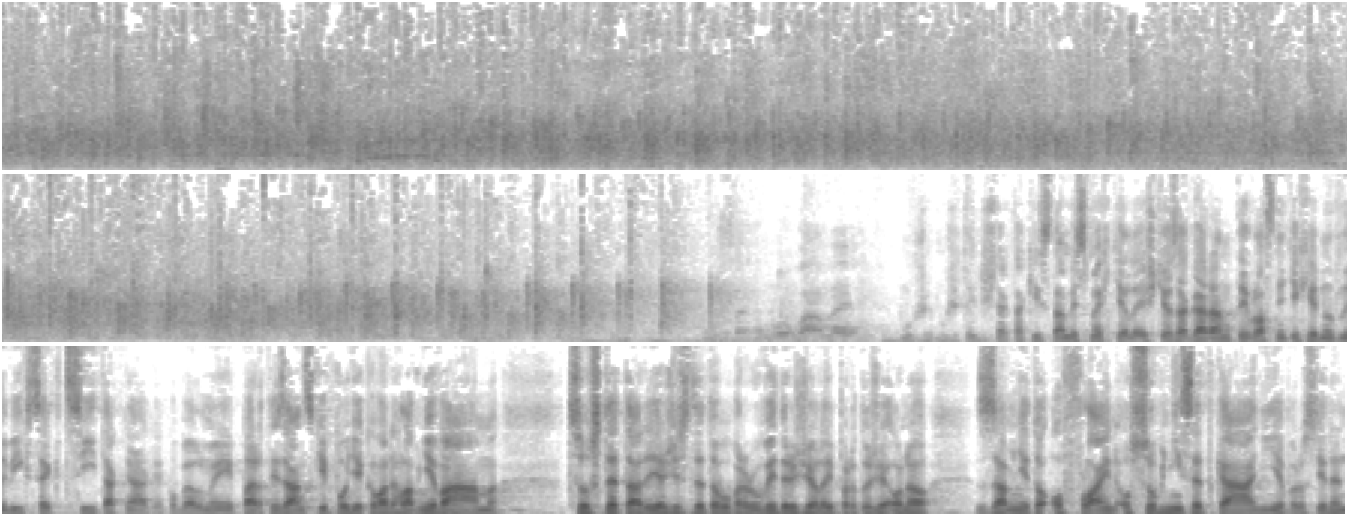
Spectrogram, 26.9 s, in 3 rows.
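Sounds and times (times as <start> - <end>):
audience applause in a hall: 0.0 - 14.1
speech: 15.5 - 26.8.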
